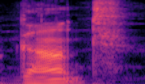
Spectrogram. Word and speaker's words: Ghent: And unfortunately I could not find historic torical population statistics for the city of Gent or Gant some people pronounce it.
